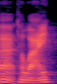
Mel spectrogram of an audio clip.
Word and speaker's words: ถวาย: ถวาย ความ เคารพ หรือ ถวาย คำ นับ นะ ครับ ถ หวาย เขียน อย่าง นี้ นะ ถ อะ ถะ ออก เสียง อะ นิด หน่อย แต่ ไม่ ปรากฏ เสียง อะ นะ ครับ หอ นำ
